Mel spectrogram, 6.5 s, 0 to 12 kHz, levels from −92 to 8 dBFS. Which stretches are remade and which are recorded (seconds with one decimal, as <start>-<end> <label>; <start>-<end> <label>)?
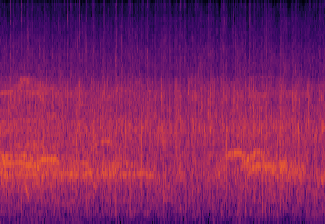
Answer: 0.0-2.9 recorded; 2.9-4.4 remade; 4.4-5.4 recorded; 5.4-6.5 remade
